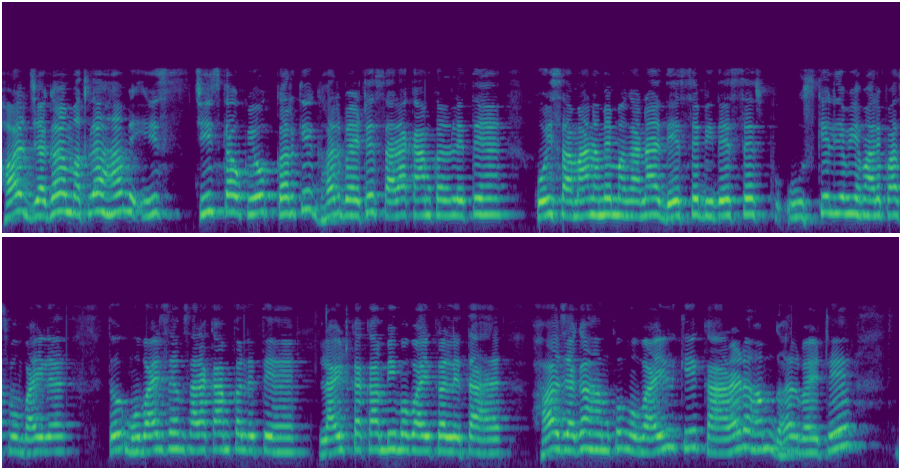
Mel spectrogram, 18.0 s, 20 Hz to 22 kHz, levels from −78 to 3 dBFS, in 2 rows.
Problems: constant background noise, background conversations at intervals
